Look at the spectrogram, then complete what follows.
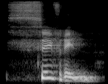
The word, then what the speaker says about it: Séverine: The spelling does not match the pronunciation. My first name is spelled Séverine, but actually the pronunciation is Séverine. Séverine. You will drop the E between V and R, and that's a rule for French words.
